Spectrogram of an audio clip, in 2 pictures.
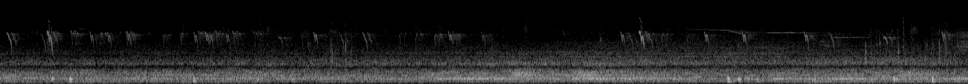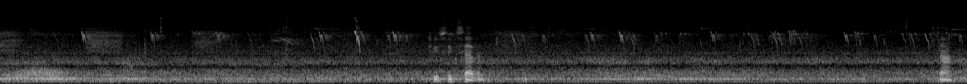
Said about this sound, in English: So recording a wild bird just arrived on the scene. I don't know what call type it is.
